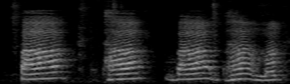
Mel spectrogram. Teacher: जब हम इनका उच्चारण करते हैं तो वो हमारे ओंठ एक दूसरे से टकराते हैं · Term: ओष्ठ्य वर्ण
